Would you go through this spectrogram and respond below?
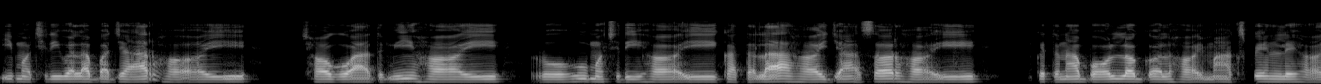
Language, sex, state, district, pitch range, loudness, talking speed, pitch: Bajjika, male, Bihar, Vaishali, 120-125 Hz, -25 LUFS, 105 wpm, 120 Hz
